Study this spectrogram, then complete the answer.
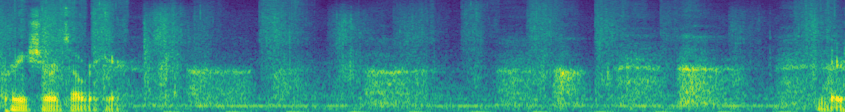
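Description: Footsteps rustle through dry grass at a steady walking pace.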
